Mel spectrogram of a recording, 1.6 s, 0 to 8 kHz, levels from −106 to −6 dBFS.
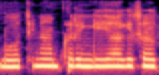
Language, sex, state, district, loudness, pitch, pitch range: Hindi, female, Uttar Pradesh, Deoria, -11 LUFS, 245 Hz, 240-250 Hz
